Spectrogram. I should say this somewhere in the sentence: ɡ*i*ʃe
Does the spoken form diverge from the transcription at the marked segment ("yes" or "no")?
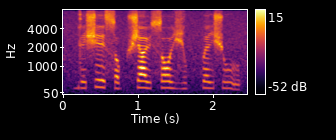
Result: yes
